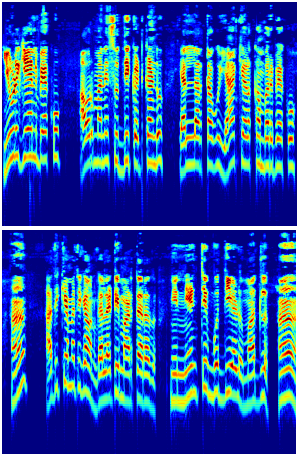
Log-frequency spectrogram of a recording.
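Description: A sharp-tongued village mother-in-law, played by a woman nagging in a very high, rapid voice. She hammers each point home with a demanding "ha?". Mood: scolding. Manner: scolding, nagging, ends lines with "ha?".

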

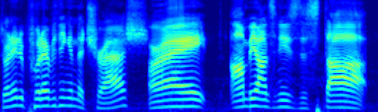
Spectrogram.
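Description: A man's voice: high-pitched, brisk, bright, forceful tone, smooth, no echo. A young man giving casual, jumpy, slangy commentary while playing a horror game. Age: young adult. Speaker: gaming video host. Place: small room indoors.

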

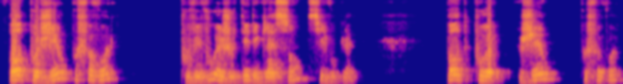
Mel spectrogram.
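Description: A male language teacher explains words at an unhurried, deliberate pace. His voice is mellow and dark, and he pauses and hesitates between phrases. He keeps a patient, explanatory manner throughout. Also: medium pitch, lo-fi sound. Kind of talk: explaining vocabulary to learners.

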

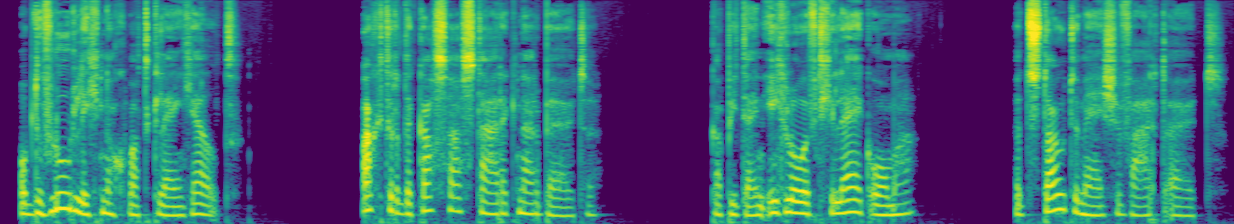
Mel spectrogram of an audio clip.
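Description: A woman reading a first-person story aloud in a measured, reflective way. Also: on the low side, darkish tone, no room sound, clean studio sound. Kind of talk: audiobook reading.

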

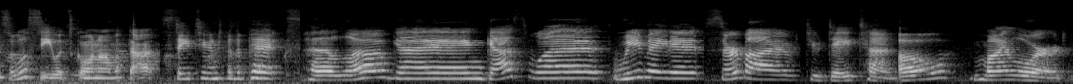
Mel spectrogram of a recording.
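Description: A woman's voice: mid-range voice, bright, forceful tone. A woman who works in nutrition, chatting casually and upbeat to her vlog audience. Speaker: nutrition vlogger.

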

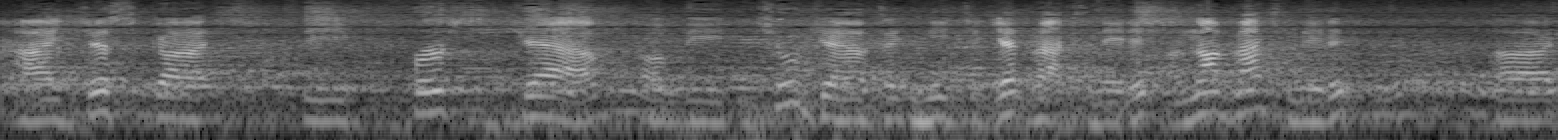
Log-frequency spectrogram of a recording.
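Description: A man in his forties recording a relaxed, reflective selfie vlog on a phone held at arm's length, indoors in a large community gym and later outside. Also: on the high side, very noisy. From Canada. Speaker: vlogger. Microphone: phone camera at arm's length.

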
